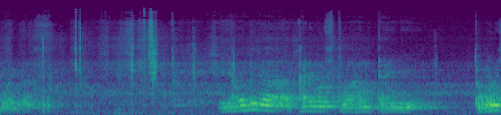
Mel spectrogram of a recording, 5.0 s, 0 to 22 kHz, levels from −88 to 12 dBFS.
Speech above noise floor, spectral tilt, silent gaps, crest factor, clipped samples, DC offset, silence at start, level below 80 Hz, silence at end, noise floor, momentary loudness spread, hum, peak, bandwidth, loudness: 22 dB; -5.5 dB/octave; none; 18 dB; under 0.1%; under 0.1%; 0 s; -62 dBFS; 0 s; -44 dBFS; 21 LU; none; -6 dBFS; 15 kHz; -25 LUFS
